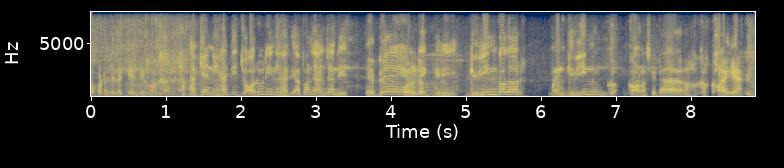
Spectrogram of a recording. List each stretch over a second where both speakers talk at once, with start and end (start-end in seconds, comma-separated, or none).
none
